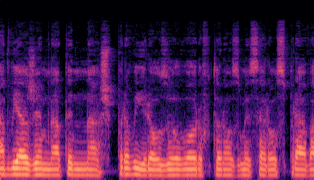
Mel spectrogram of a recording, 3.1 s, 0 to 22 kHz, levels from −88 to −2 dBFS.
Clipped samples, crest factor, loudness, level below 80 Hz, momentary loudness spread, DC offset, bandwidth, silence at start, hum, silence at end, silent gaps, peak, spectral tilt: under 0.1%; 16 dB; -22 LUFS; -54 dBFS; 7 LU; under 0.1%; 13 kHz; 0 s; none; 0 s; none; -4 dBFS; -7 dB/octave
